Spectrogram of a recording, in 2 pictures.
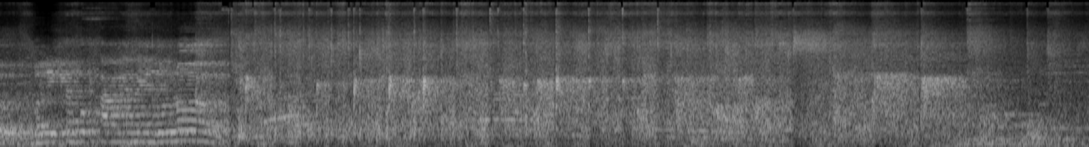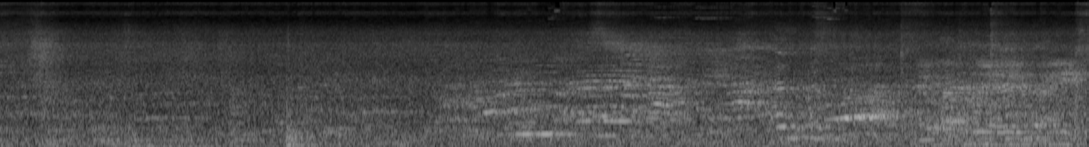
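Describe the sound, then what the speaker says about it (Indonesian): Third-grade primary school children clap hands in a classroom, a loud lively burst of mixed clapping early that fades into chatter and children's voices for the rest. "Beri tepuk tangannya dulu."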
